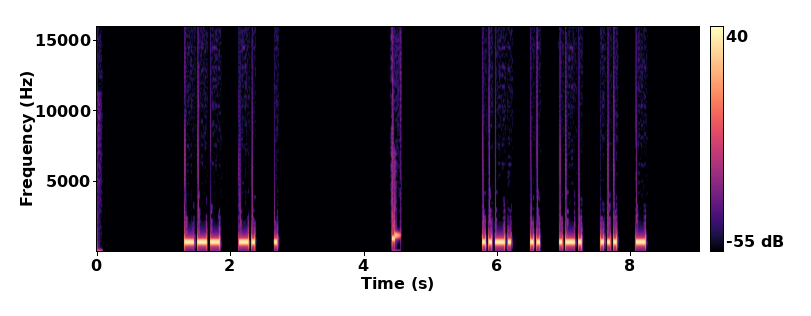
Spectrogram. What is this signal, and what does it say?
Morse code, heard as a keyed tone, about 25 wpm, spaced as for 18 wpm, 700 Hz. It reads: ONE FIRST
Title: 2x Character Spacing - Top 100 Words - 25wpm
